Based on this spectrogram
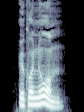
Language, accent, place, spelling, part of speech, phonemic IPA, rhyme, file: German, Germany, Berlin, Ökonom, noun, /ʔøkoˈnoːm/, -oːm, De-Ökonom.ogg
- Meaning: economist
